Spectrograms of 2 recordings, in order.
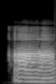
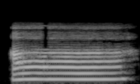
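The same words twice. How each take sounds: First: The pitch rises quickly and briefly. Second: The vowel carries the first tone. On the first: "nada dua, itu naik ke atas" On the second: "dari nada satu sampai empat"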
